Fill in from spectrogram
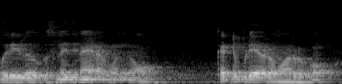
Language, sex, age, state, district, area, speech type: Tamil, male, 18-30, Tamil Nadu, Perambalur, rural, spontaneous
